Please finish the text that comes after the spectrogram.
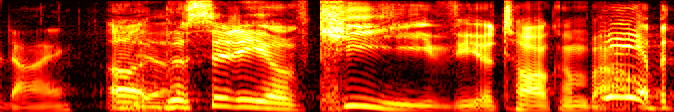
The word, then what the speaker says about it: Kyiv: I just wanted you And to of feel- course, the correct pronunciation is Kyiv.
